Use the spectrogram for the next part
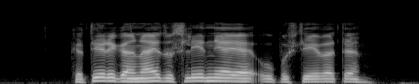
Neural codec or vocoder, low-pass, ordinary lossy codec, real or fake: none; 7.2 kHz; none; real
